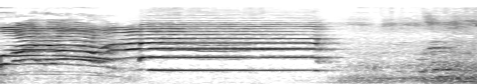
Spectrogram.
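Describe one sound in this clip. A plastic toy horn blows a steady, shrill note.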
